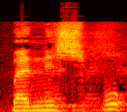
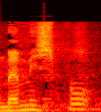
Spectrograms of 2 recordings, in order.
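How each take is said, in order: First: The second syllable begins with an n sound. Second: The second syllable begins with an m sound. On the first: The speaker calls it right. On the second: The speaker calls it wrong. "jangan bamisfu"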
